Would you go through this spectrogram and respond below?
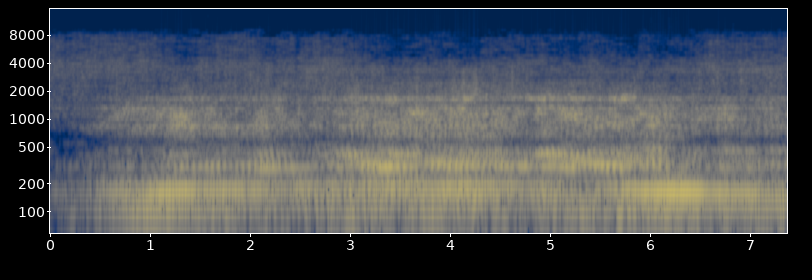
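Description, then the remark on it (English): The engine of the propeller airplane Mr. Slattery took drones loudly and steadily as it flies off, swelling up within the first second and then holding a constant, throbbing roar throughout, with no voices. “Why did he take the plane?”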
